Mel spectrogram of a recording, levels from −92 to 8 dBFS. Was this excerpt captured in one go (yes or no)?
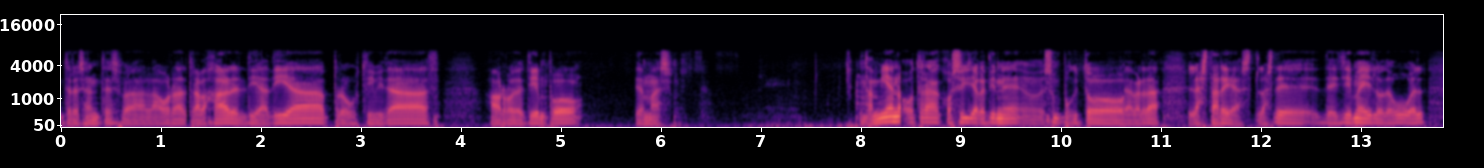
no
